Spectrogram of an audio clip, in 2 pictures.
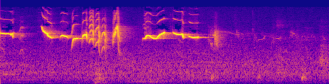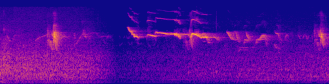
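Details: Oriental magpie-robin in Punakha, Bhutan: a burst of whistled slurs and harsh chips, a pause with only faint scattered notes, then another short whistled phrase followed by a few soft chips.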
